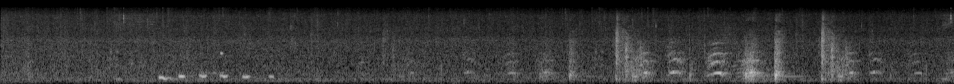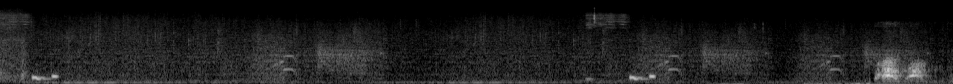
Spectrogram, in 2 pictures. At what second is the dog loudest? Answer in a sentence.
The volume of the dog peaks at 19 seconds.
